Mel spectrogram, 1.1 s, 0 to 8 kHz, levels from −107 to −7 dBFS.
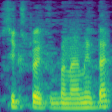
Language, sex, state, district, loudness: Hindi, male, Bihar, Purnia, -21 LUFS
